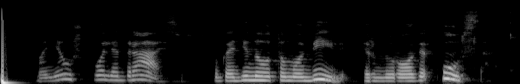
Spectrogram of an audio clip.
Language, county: Lithuanian, Kaunas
